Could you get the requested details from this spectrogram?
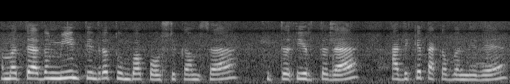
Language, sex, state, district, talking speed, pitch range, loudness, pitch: Kannada, female, Karnataka, Mysore, 115 wpm, 235-275 Hz, -17 LUFS, 255 Hz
